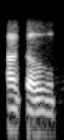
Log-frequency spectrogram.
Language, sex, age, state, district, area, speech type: Maithili, male, 60+, Bihar, Purnia, urban, conversation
